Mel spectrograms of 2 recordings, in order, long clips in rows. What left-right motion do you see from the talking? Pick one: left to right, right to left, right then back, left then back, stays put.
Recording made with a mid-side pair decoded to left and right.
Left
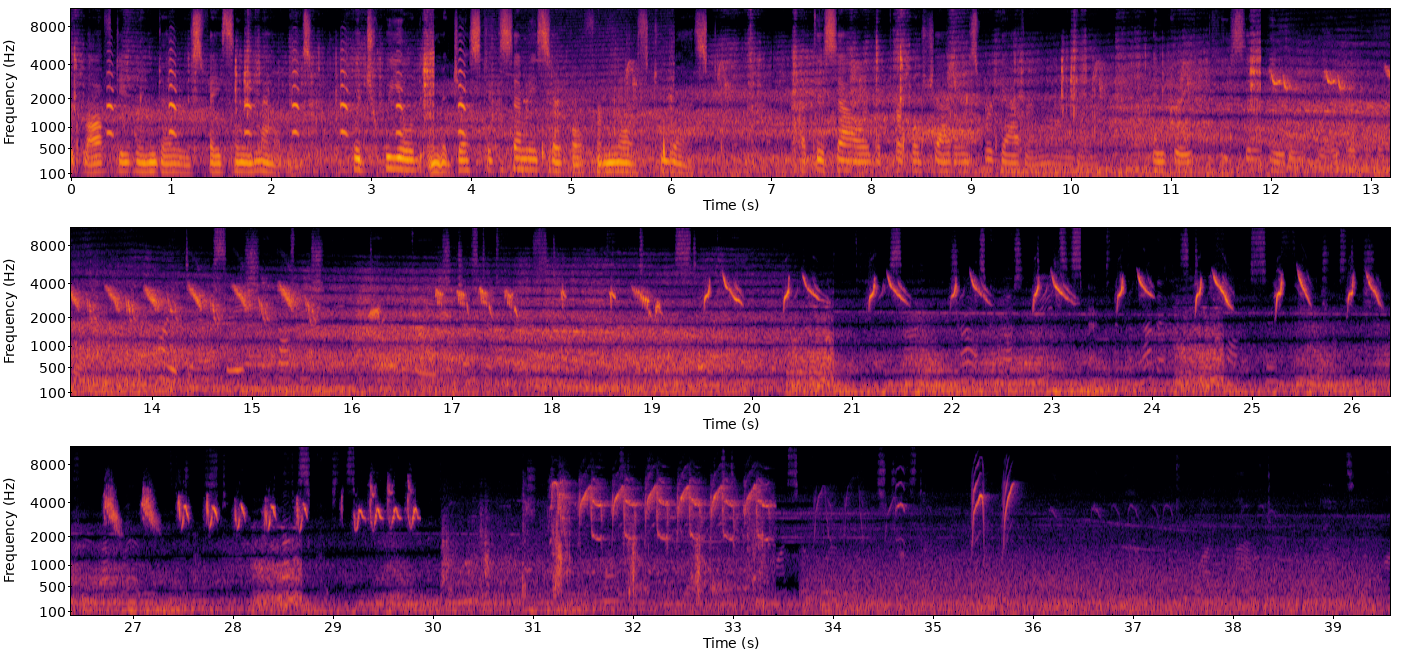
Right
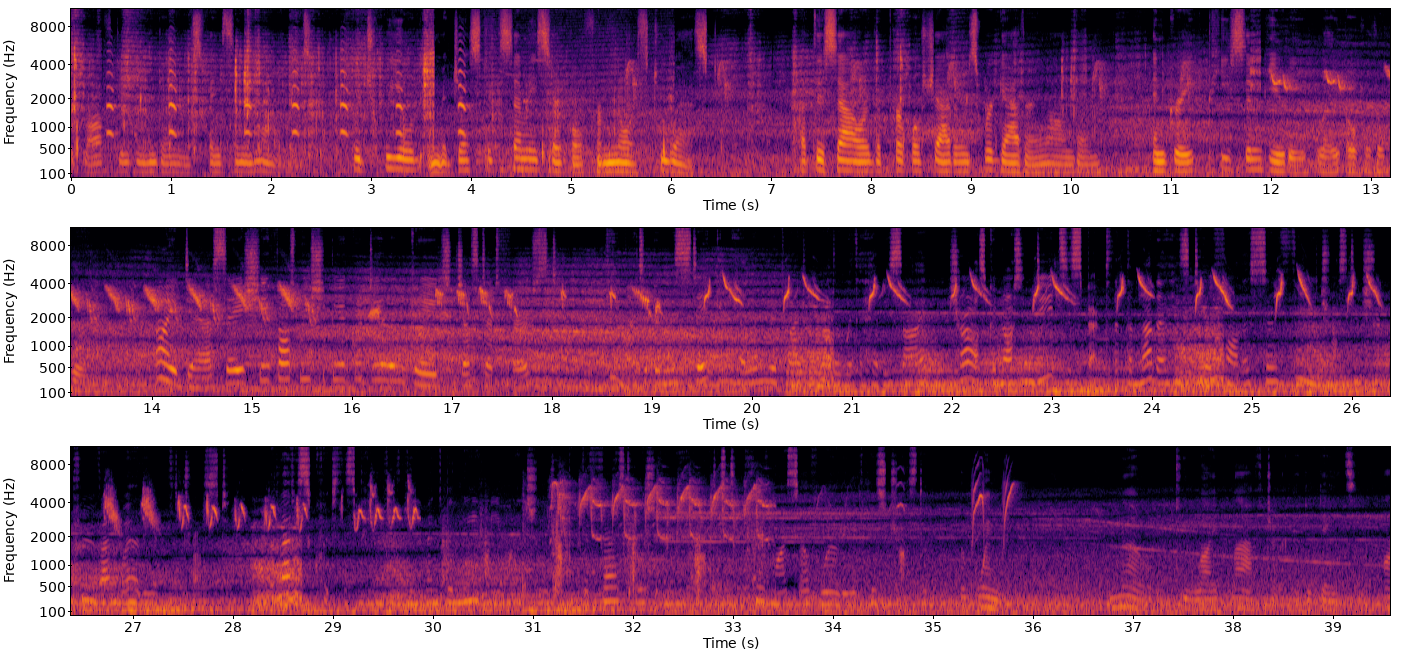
left to right.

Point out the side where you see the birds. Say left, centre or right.
centre.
